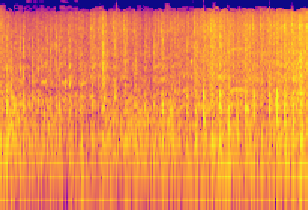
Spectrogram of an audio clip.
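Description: A vehicle engine running with a rapid pulsing exhaust beat, getting a little louder near the end.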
